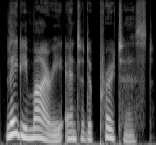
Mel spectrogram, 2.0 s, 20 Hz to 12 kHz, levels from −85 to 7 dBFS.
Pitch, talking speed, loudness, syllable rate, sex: 185 Hz, 155 wpm, -18 LUFS, 5.6 syllables/s, female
